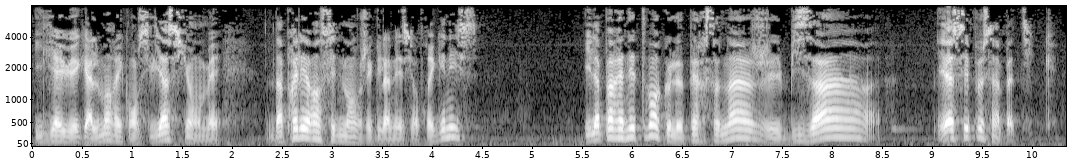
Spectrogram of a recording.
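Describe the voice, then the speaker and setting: An actor playing a keen, courteous gentleman detective in a French radio drama, speaking in a deliberate, theatrical way. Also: medium pitch, big pitch swings. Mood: assured, explaining. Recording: dull, muffled old radio recording.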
